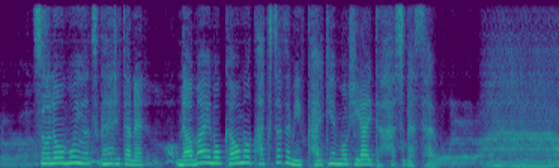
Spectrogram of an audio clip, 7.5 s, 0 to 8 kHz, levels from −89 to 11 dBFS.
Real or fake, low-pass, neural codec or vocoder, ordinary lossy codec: fake; none; codec, 16 kHz, 0.5 kbps, FunCodec, trained on LibriTTS, 25 frames a second; none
